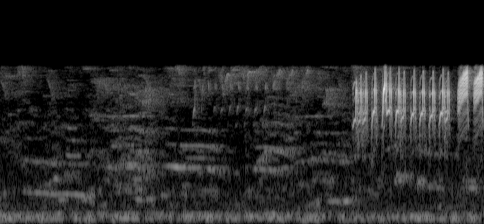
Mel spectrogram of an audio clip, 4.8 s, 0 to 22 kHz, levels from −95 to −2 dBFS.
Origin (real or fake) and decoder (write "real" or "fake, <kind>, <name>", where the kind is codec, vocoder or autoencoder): real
